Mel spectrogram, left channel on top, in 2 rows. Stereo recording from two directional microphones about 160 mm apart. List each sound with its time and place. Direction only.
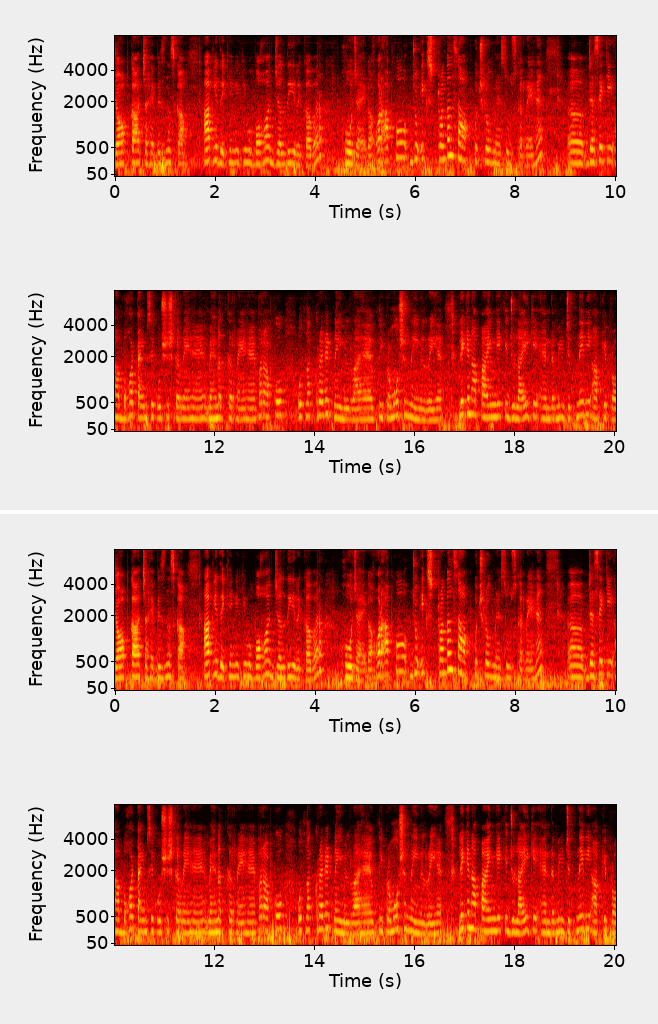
0.0 s a woman's voice: 55° right (ahead or behind)
8.3 s a woman's voice: 50° right (ahead or behind)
